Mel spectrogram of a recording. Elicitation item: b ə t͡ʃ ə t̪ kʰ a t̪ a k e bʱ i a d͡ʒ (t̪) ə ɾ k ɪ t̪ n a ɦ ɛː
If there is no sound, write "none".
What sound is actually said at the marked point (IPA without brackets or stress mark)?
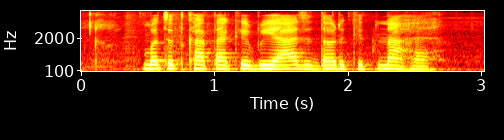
d̪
